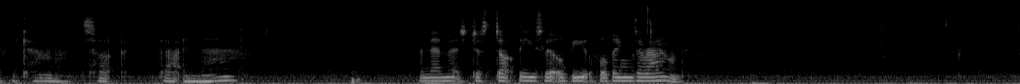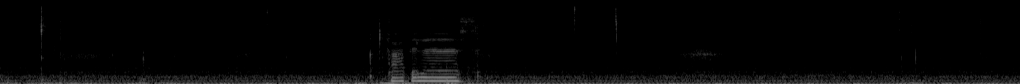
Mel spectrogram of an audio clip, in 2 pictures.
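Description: Paper rustles and taps softly under hands.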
